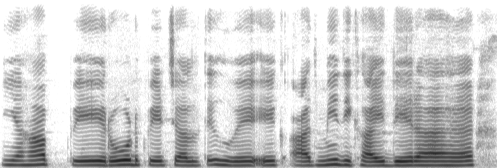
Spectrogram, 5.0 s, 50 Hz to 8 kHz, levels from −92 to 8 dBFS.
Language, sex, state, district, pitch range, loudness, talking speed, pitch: Hindi, female, Jharkhand, Deoghar, 190-210 Hz, -15 LUFS, 145 wpm, 200 Hz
